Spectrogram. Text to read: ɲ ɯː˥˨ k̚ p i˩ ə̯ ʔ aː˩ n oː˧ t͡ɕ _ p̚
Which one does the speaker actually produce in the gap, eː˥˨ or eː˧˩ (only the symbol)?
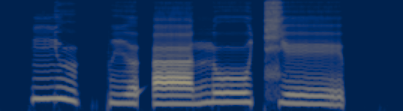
eː˧˩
